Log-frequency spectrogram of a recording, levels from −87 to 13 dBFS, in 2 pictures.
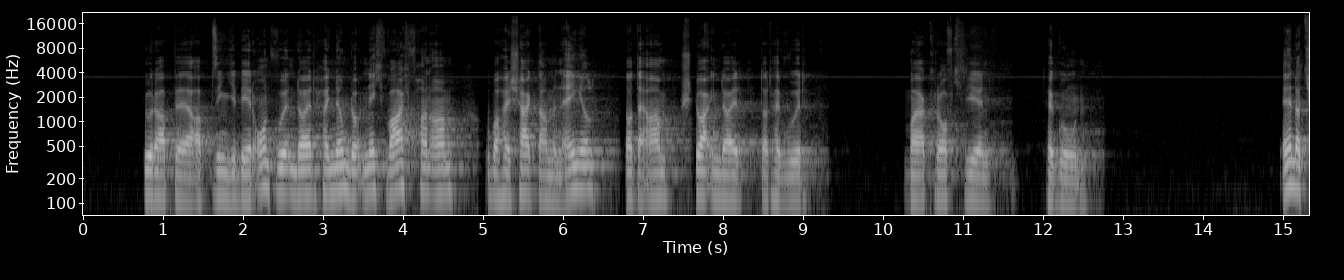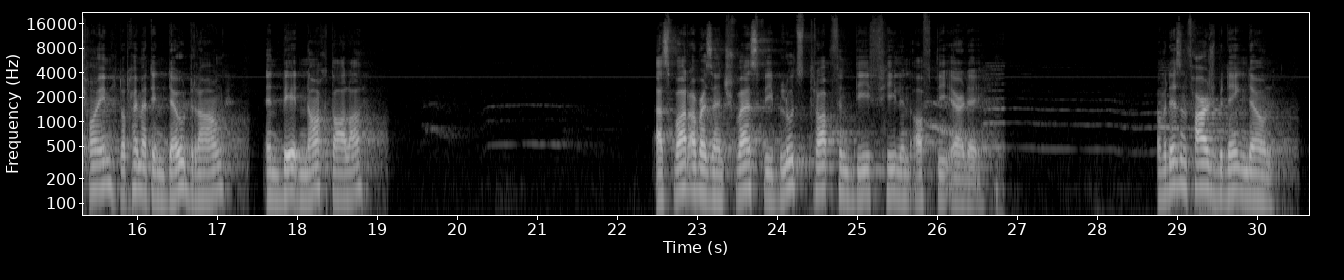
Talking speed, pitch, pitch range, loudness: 120 wpm, 130 Hz, 115-150 Hz, -26 LUFS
